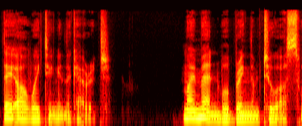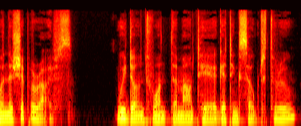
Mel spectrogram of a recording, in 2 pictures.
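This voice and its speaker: A suave, wealthy man speaks in a deep, purring Persian accent, as a woman narrating an audiobook puts him on. He stays calm and faintly teasing, never in a hurry. The voice is low with a gravelly edge in a dry, close sound. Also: moderate pace, no echo, exaggerated voice. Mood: calm, amused.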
